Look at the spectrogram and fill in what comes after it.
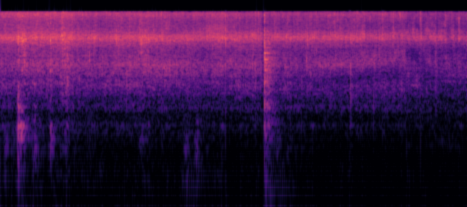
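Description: Onions, curry leaves and freshly added tomato pieces sizzling in hot oil in a metal kadai, stirred with a steel ladle that scrapes and clicks against the pan. One sharper knock of the ladle about two and a half seconds in.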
